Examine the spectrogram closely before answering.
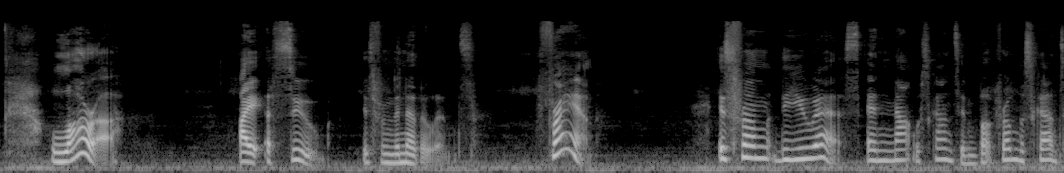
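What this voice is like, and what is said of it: Regional American accent. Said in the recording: “self-conscious of my accent. I admittedly have an accent”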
